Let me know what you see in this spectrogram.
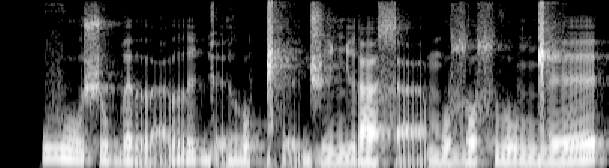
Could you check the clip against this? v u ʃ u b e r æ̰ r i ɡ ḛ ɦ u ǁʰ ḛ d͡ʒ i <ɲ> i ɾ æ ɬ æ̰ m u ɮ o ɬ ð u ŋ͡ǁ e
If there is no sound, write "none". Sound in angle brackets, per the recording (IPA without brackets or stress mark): ɲ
